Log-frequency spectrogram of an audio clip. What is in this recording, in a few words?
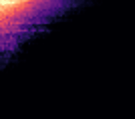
small reverb open hat a key, Royality free open hi hat sample tuned to the A note.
